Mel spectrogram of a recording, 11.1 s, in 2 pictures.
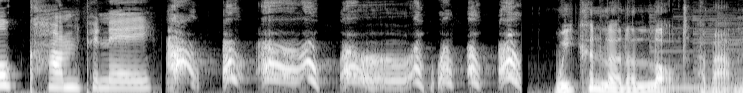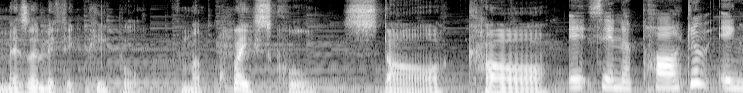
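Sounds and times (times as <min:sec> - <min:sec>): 
speech: 0:00.0 - 0:01.8, 0:02.6 - 0:11.1
dog barking: 0:01.3 - 0:04.0.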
